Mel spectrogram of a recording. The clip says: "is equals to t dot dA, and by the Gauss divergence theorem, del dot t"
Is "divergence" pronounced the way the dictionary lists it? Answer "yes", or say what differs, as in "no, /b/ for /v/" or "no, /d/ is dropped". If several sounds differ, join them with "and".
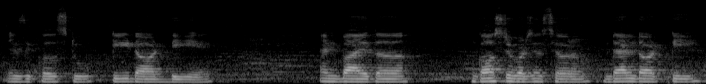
yes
